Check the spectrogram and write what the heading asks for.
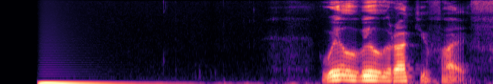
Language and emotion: Russian, neutral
